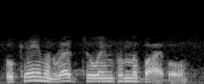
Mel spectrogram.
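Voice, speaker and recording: Solemn narrator on tinny old radio. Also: male voice, on the high side, huge pitch swings, a little hiss or hum. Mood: solemn, dramatic. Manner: solemn, dramatic, measured delivery. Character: grave, dramatic male storyteller of a true crime tale. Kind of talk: 1950s radio drama narration. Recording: old 1950s radio broadcast, narrow tinny band.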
